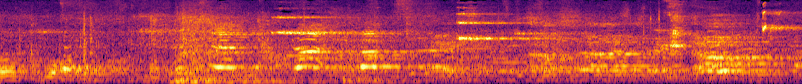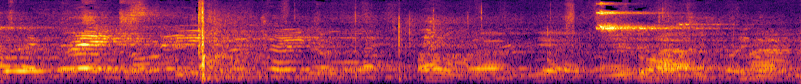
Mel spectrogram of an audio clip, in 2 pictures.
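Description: Trainers squeaking and feet thudding on a sports-hall floor as players run and cut, with indistinct voices echoing around the hall. A sharp knock sounds about five seconds in.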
